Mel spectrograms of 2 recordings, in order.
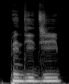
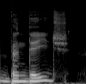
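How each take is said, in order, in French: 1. Le nom est prononcé à la coréenne. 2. Le nom est prononcé à l'anglaise. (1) "j'ai gardé la prononciation coréenne" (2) "avec un accent anglais"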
